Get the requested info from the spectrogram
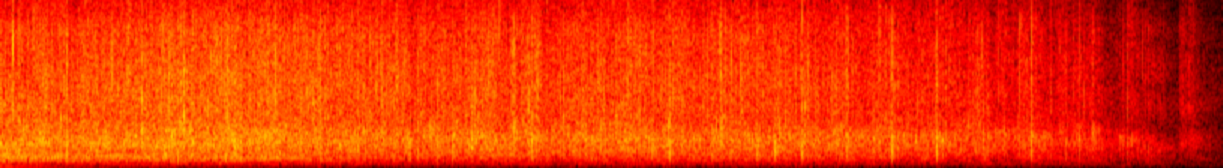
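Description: Audience applauding, loud and steady, then dying away near the end.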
